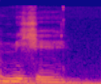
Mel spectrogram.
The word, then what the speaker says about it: میشود: میشود کو تبدیل کر دیتے ہیں میشے.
